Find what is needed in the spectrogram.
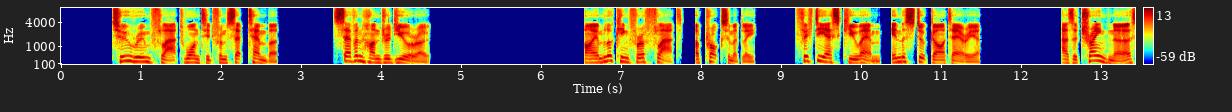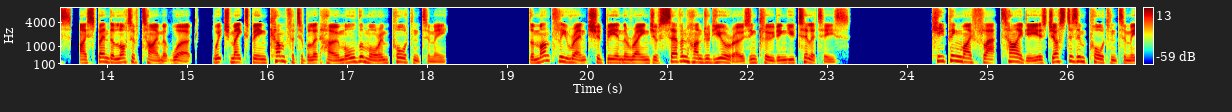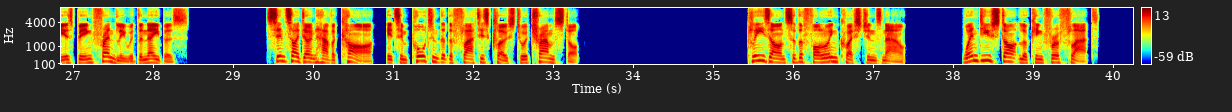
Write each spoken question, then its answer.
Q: When do you start looking for a flat?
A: Response. The flat is wanted from September.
